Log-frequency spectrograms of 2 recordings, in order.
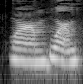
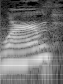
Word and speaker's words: wyrm: Worm. Worm? Yeah, the WYRM. I It's still have worm. always pronounced it worm, but I heard people pronounce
